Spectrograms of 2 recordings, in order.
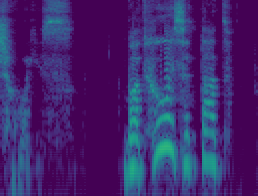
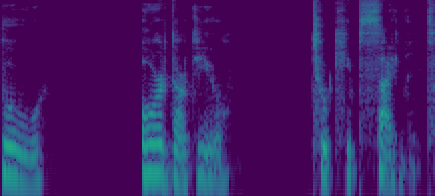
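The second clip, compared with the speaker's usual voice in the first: very angry, furious, dark low tone; 4 semitones lower, 3 dB quieter than usual. In a roleplay, losing her temper, she demands an answer in a very angry, dark tone. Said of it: "say in a very angry, dark tone".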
